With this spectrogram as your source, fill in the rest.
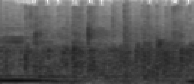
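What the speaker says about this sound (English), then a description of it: "So a round of applause one more time for you" Audience applause at a one-year anniversary celebration for the Colorado Agave Collective, a short burst of clapping with a voice briefly over the start.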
